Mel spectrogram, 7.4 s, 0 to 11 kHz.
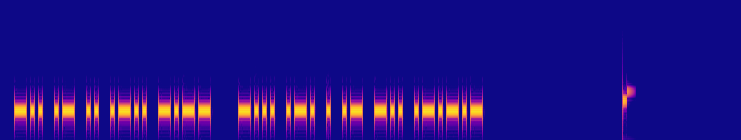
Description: Morse code, heard as a keyed tone, about 30 wpm, 700 Hz. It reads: DAILY BREAD.
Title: Sentences from Top 1600 Words 30wpm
